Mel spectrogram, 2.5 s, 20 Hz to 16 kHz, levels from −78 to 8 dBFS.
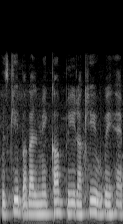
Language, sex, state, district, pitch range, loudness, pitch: Hindi, male, Bihar, Katihar, 130-145 Hz, -16 LUFS, 135 Hz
